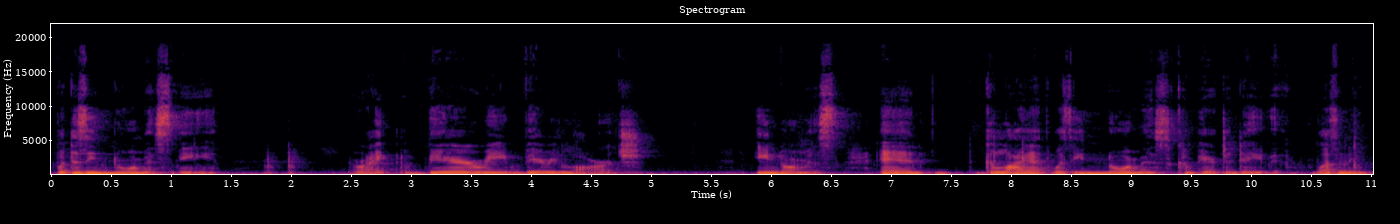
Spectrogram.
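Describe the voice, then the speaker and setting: A woman with a slightly low voice leads an informal lesson for children. She explains things in simple, conversational language. Like a teacher, she often poses questions and checks that her young listeners understand. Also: slow, vocal fry, darkish tone, slight background noise. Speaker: children's storytime host.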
